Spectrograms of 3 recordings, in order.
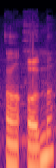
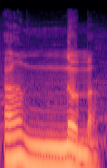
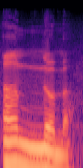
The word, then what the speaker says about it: un homme: Donc on dit un homme. D'accord ? On doit prononcer la liaison.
